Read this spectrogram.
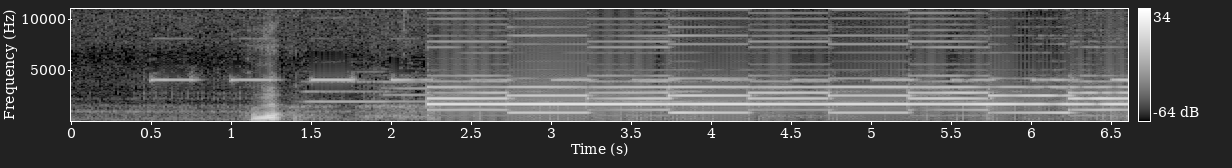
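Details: Apollo addressable fire alarm system test, upstairs wireless detectors being triggered: short detector chirp, then a loud repeating multi-tone electronic alarm pattern cycling steadily; sounders activating correctly on test.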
